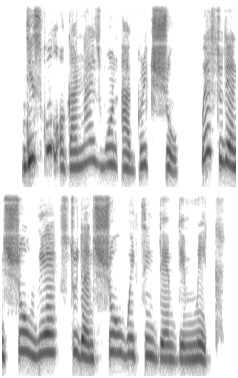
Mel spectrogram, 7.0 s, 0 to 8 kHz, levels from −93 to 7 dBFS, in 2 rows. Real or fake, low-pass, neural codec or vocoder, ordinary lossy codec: real; 7.2 kHz; none; none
